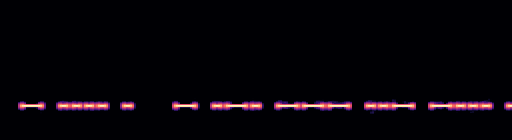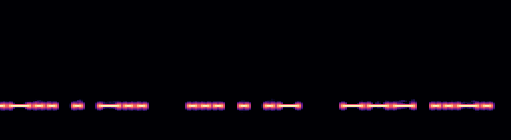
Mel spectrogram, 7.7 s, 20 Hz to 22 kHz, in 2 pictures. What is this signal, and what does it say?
Morse code, heard as a keyed tone, about 25 wpm, 1000 Hz. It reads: THE TROUBLED SEA OF
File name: 25wpm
